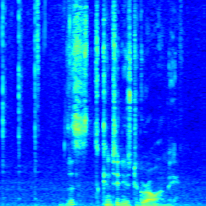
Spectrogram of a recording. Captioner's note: tapping beer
